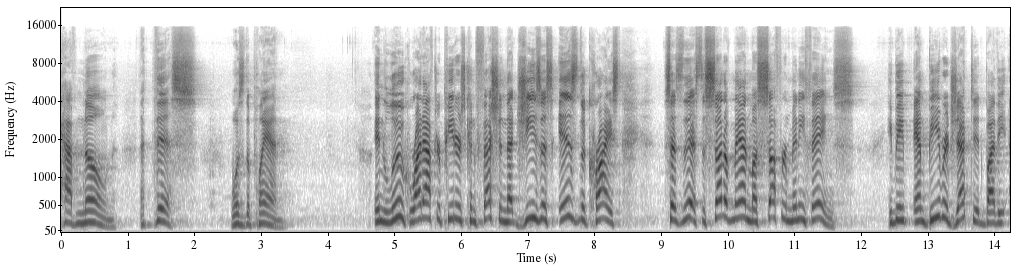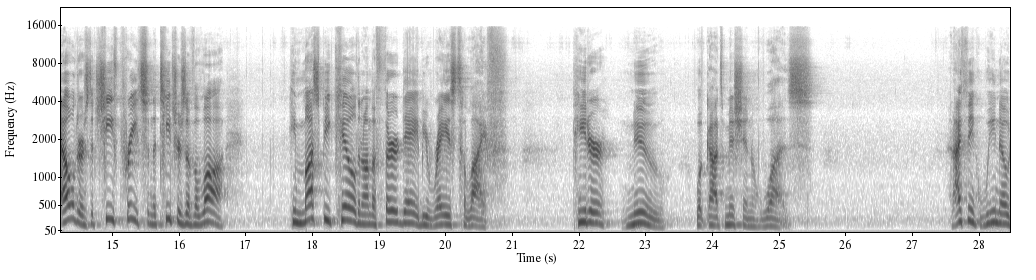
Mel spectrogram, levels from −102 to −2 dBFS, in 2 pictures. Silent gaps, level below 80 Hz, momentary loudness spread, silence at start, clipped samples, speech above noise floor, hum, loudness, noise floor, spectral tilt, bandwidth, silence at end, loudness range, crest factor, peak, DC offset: none; under -90 dBFS; 15 LU; 0 s; under 0.1%; 39 dB; none; -32 LUFS; -72 dBFS; -2 dB/octave; 15.5 kHz; 0 s; 11 LU; 22 dB; -12 dBFS; under 0.1%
